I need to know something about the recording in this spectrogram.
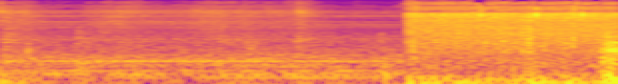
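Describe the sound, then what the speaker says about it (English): Heavy rain pours outdoors beside a smoker at a backyard barbecue, a dense steady hiss that swells louder partway through, with no talking. "Oh man, it's pouring out here."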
